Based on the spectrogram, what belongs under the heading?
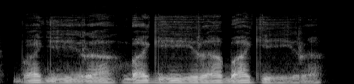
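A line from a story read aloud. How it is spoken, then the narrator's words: Insistent whisper. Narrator (Russian): шептал мальчик настойчиво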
